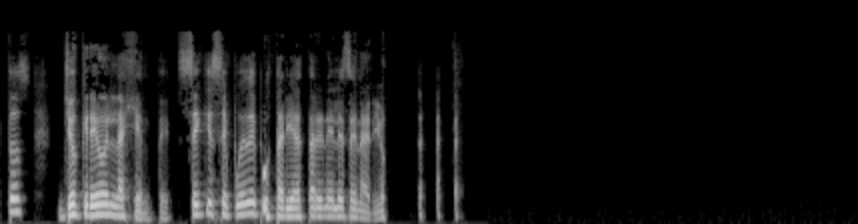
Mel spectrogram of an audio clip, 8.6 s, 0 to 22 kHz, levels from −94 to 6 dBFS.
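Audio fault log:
2.58–2.67 s, damaged data in a compressed stream: corrupted bytes made the decoder misread frames and hunt for sync, leaving a short glitch in the speech.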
